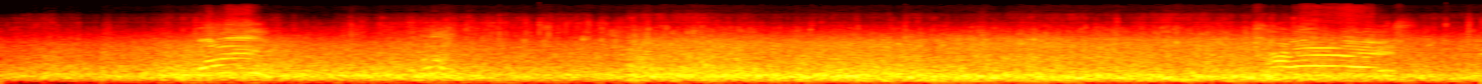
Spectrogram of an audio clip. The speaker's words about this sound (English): The remaining metal kayak slides down the waterfall behind him. Limbs flail in the white water, and then a figure surfaces.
